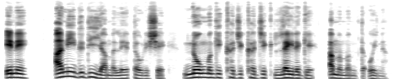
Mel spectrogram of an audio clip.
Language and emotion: Manipuri, neutral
